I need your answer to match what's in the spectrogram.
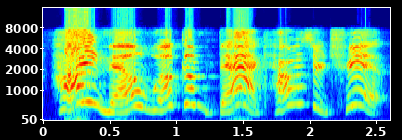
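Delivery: loud, high, drawn-out greeting; over-the-top high game character. Acted. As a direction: sing out the greeting in a high, swooping voice. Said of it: "You gave him the best voice".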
